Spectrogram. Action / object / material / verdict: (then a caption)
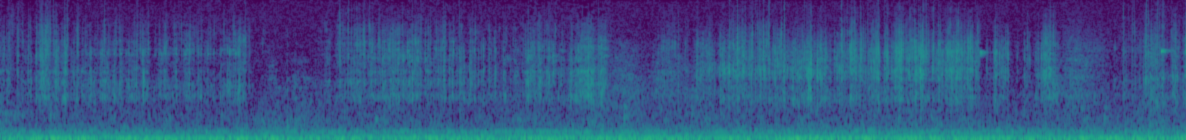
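scrape / silicone bath scrubber with soft bristles / silicone / none. A small purple silicone bath scrubber with soft bristles and a loop handle is held in one hand in front of the mic while fingertips and long nails scratch and flick its bristles. The result is a steady, quiet stream of bright, crackly rustling that swells and dips in short bursts over a constant low rumble.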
